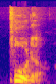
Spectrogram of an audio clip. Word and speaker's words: puro: Now pur spe like a Cuban cigars they they're not pur neither pur which is called pronounced puro in Spanish means a cigar puro p u r o that's how it's pronounced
